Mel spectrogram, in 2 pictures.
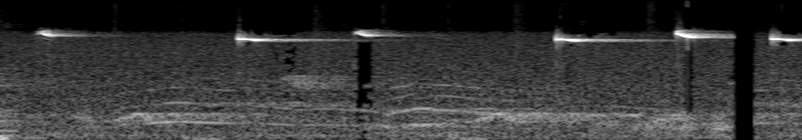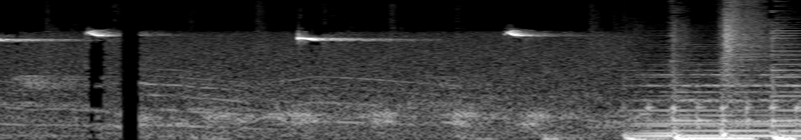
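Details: Bat echolocation from an evening forest, slowed down so it becomes audible, used for navigating in flight and hunting: short sharp downward-sweeping chirps, about one each second, over a quiet low murmur, with music breaking in at the end.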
